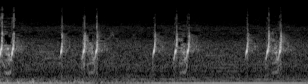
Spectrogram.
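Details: Common quail calling, a sound used for hunting: crisp three-note phrases, each a quick sharp note followed by two more, repeated about once a second against a quiet background.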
